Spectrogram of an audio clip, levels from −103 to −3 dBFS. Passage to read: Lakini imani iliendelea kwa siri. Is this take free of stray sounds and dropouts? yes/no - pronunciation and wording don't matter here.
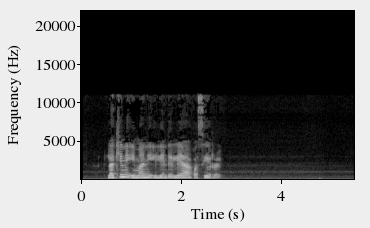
yes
